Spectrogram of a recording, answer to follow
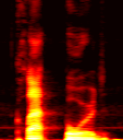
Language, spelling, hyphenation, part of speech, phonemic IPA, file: English, clapboard, clap‧board, noun / verb, /ˈklæpˌbɔː(ɹ)d/, En-us-clapboard.ogg
- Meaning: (noun) A narrow board, usually thicker at one edge than the other, used as siding for houses and similar structures of frame construction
